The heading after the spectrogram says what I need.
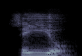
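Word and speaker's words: seyyo: Say yo, yo. Due to this join letter, we pronounce this one as a short vowel, not the long vowel.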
